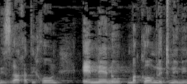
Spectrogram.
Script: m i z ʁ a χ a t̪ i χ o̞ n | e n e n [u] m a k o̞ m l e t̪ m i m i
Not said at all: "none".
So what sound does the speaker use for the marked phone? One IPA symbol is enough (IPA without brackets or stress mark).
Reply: u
